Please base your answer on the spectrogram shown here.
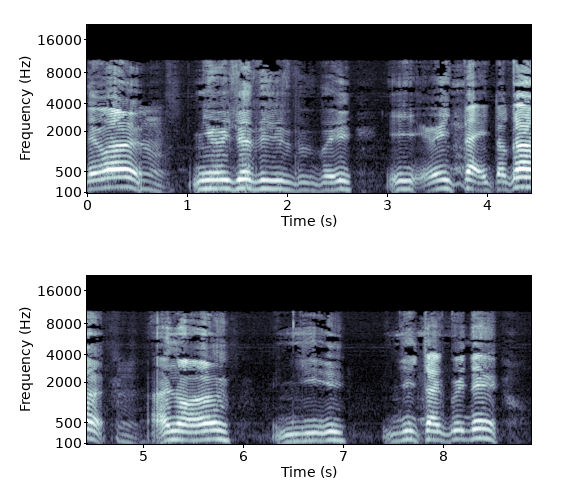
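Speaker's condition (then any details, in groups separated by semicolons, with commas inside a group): Cerebral palsy; congenital physical disability, wheelchair user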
